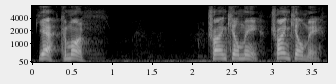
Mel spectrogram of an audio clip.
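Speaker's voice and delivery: loud, high shouted dare; defiant taunt. Pretend. Daring the killer to his face, in a loud shouted taunt. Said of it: "I'd be like".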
